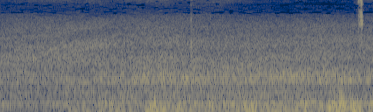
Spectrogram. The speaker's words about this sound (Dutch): Ik hoor je niet, er rijden auto's langs.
